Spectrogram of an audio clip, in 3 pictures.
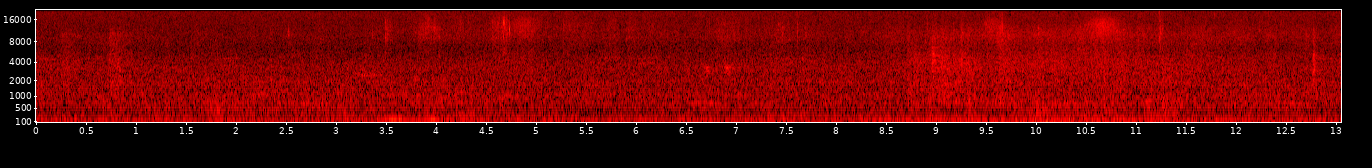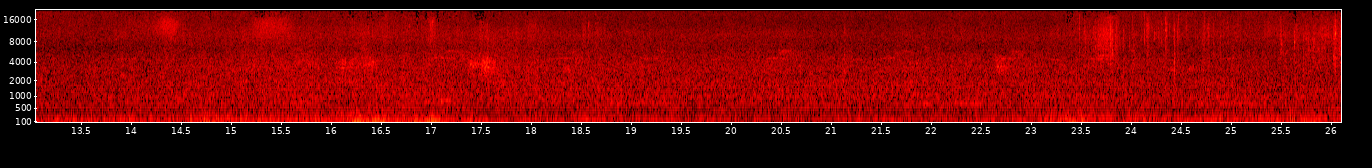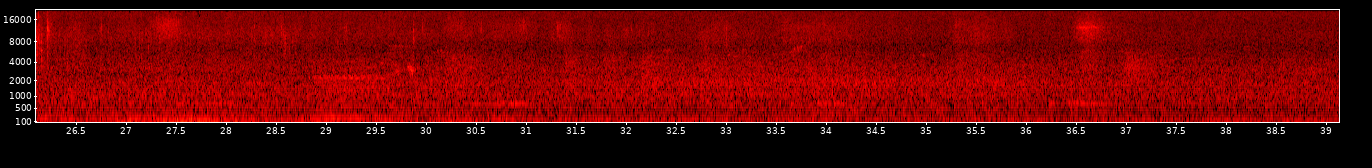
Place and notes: {"title": "瓊林聚落, Jinhu Township - Old building settlements", "date": "2014-11-03 10:27:00", "description": "Birds singing, Traffic Sound, Old building settlements\nZoom H2n MS+XY", "latitude": "24.45", "longitude": "118.37", "altitude": "12", "timezone": "Asia/Taipei"}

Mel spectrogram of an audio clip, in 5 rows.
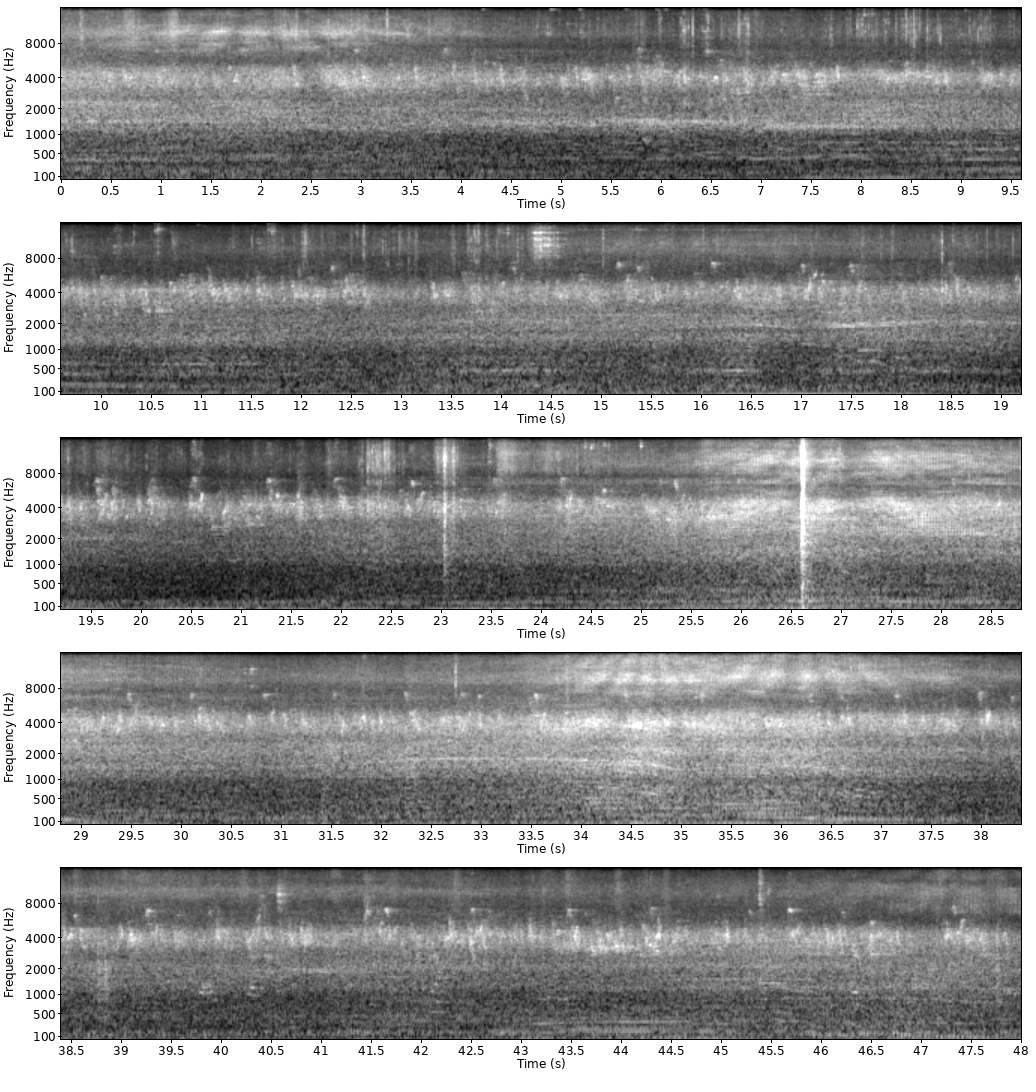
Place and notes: {"title": "Guangwen Rd., Ershui Township 彰化縣 - Square outside the station", "date": "2018-02-15 09:08:00", "description": "Square outside the station, lunar New Year, Traffic sound, Bird sounds\nBinaural recordings, Sony PCM D100+ Soundman OKM II", "latitude": "23.81", "longitude": "120.62", "altitude": "86", "timezone": "Asia/Taipei"}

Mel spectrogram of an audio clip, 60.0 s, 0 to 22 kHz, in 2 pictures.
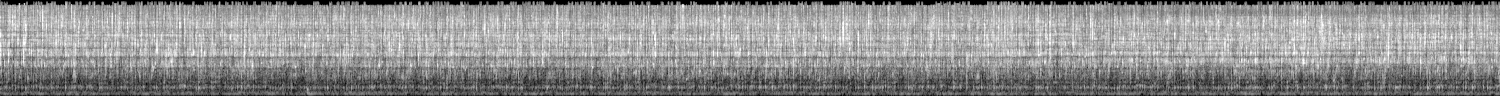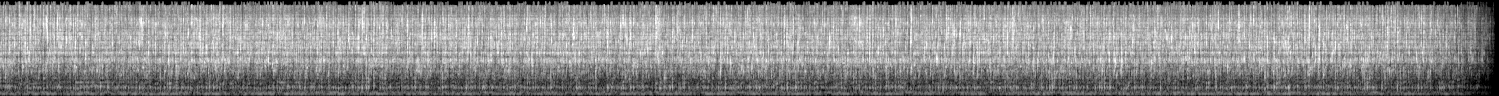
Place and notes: {"title": "Pyramide du Louvre Paris Fuite", "date": "2010-05-18 15:27:00", "description": "Pyramide du Louvre\nGrand bassin (en réparation)\nFuite dans le carrelage", "latitude": "48.86", "longitude": "2.34", "altitude": "44", "timezone": "Europe/Paris"}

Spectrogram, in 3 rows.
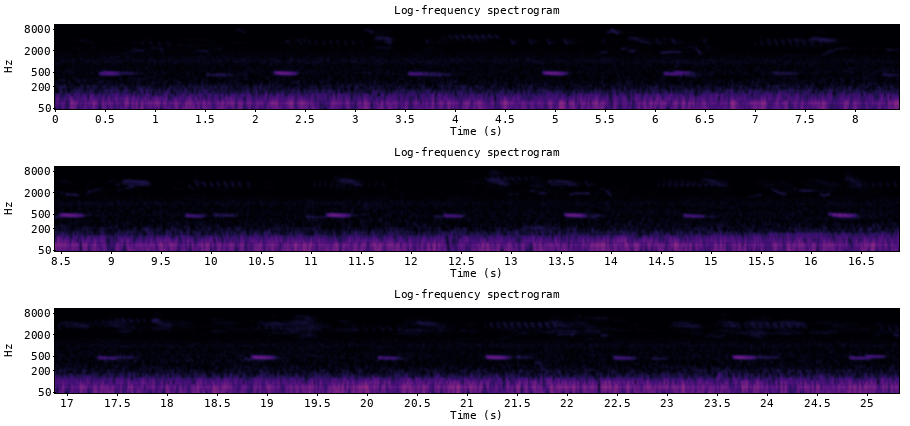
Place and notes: {"title": "ROD Bażant, Aleja Spacerowa, Siemianowice Śląskie - Fire-bellied toads", "date": "2019-05-21 14:20:00", "description": "pond, nature reserve, calls of some Fire-bellied toads, distant traffic, aircraft\n(Sony PCM D50, DPA4060)", "latitude": "50.31", "longitude": "19.03", "altitude": "269", "timezone": "Europe/Warsaw"}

